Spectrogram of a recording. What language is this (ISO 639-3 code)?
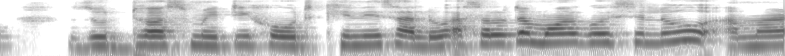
asm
